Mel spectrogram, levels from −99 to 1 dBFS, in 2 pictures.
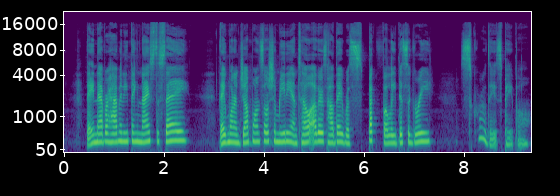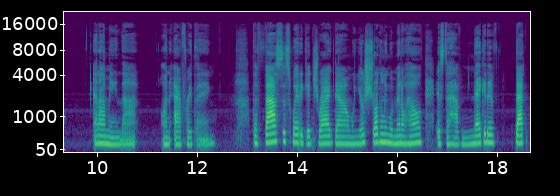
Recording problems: none

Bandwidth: 16.5 kHz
